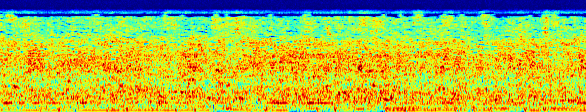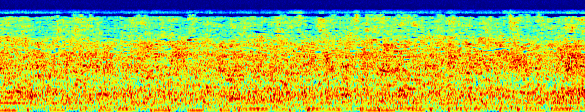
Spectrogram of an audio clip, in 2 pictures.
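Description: An audience chatters in a large hall, with many voices murmuring at once.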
